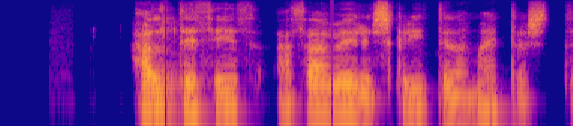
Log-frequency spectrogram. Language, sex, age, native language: Icelandic, male, 30-39, Icelandic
